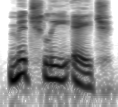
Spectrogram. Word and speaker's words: Michelin: If you want to get fancy, pronounce it in the original French, Mich-Li-H.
